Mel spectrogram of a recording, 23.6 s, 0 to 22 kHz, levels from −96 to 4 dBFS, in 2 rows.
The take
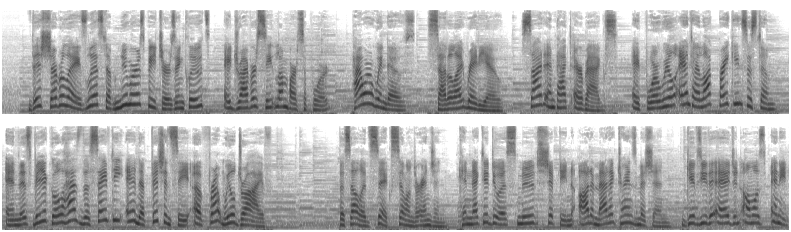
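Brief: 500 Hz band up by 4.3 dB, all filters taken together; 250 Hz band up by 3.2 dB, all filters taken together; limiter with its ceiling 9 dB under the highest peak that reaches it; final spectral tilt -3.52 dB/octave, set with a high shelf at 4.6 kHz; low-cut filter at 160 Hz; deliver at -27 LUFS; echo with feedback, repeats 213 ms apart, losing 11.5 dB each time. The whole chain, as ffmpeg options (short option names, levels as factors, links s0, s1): -af "highpass=160,equalizer=f=250:t=o:g=3.5,equalizer=f=500:t=o:g=4.5,highshelf=f=4600:g=7.5,alimiter=limit=0.355:level=0:latency=1,aecho=1:1:213|426|639:0.266|0.0718|0.0194,volume=0.422"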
